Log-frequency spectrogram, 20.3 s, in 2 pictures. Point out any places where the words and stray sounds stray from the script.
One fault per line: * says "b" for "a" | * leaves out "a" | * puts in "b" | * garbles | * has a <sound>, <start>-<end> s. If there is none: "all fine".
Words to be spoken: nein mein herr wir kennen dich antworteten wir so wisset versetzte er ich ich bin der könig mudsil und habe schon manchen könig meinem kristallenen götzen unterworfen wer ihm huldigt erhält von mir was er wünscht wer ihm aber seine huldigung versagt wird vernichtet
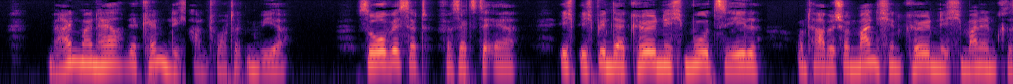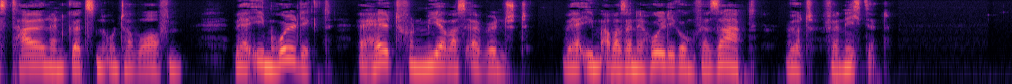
all fine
